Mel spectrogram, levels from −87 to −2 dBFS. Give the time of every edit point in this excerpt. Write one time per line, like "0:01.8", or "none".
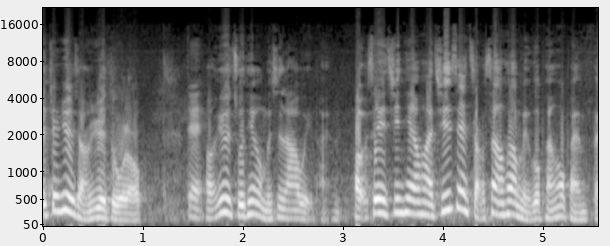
0:01.4
0:03.1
